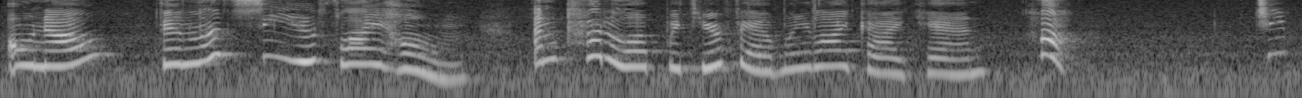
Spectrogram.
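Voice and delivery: high, fast bird voice jeering; high chirpy taunt. Acted. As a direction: gloat like a cocky bird.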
